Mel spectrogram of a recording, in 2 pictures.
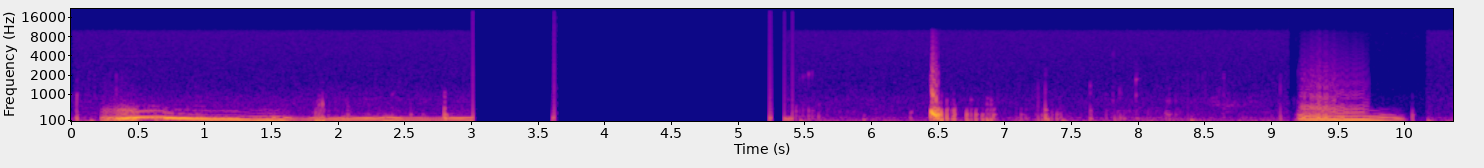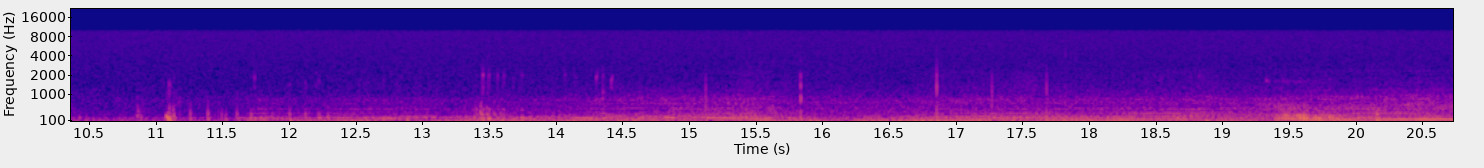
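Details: Low gurgling rumbles and squeaky tones with a long low growl, then softer rumbling from a woman's belly: stomach growling (borborygmi).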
